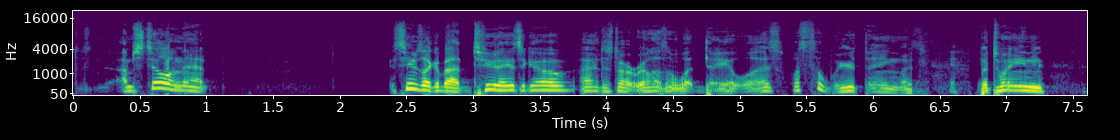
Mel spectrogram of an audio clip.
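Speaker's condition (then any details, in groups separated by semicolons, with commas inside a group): Spasmodic dysphonia; voice issue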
